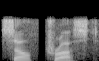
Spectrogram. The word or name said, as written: self-trust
